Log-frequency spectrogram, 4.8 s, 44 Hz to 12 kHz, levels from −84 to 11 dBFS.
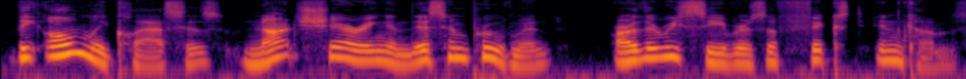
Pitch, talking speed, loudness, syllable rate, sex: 155 Hz, 175 wpm, -20 LUFS, 6.2 syllables/s, male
